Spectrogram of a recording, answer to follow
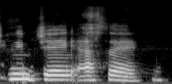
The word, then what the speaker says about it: Hujsa: I want to say it with a J, but Husa. Or tell us what it rhymes with. It's Hujsa.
